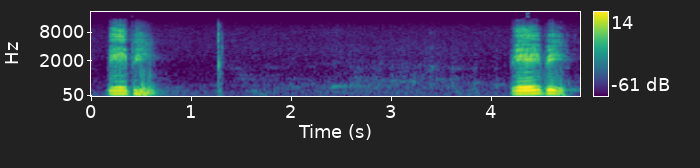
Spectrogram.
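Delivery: acted, R-rated, lustful, seductive voice full of desire. Retelling a husband's R-rated words to his wife, mock-lustful tone. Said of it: "Ngomongnya bukan biasa saja. Ini ngomongnya sudah R-rated, penuh nafsu".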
